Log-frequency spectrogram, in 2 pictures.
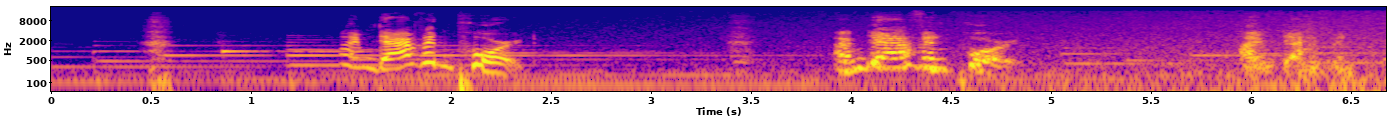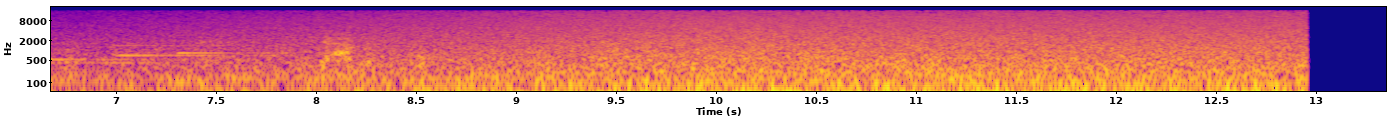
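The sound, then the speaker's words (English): Harsh radio static builds steadily from a faint hiss into a loud, dense crackling wash that swamps everything, then cuts off abruptly. Brief voices and vocal sounds come before it, in the opening seconds. “Everything is just static.”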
